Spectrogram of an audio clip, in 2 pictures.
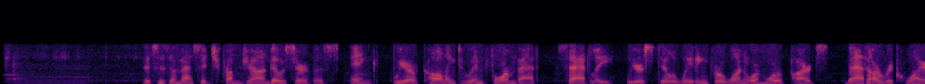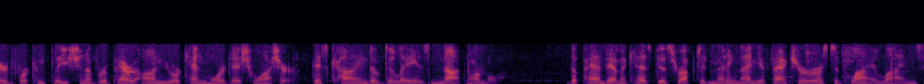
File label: Example Of Assuring Message On Waiting For Parts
